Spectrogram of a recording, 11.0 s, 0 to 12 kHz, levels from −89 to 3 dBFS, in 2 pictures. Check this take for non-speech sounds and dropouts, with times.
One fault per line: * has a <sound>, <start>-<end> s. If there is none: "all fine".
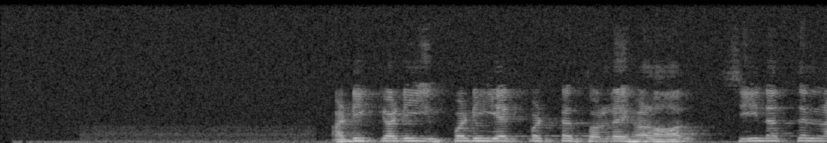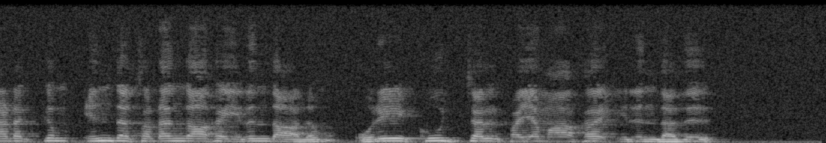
all fine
